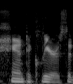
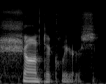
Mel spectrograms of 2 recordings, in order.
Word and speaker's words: Chanticleers: It's spelled C-H-A is how it starts. So a lot of people were saying Chanticleers. I learned that it was not Chanticleers, that it was Chanticleers.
